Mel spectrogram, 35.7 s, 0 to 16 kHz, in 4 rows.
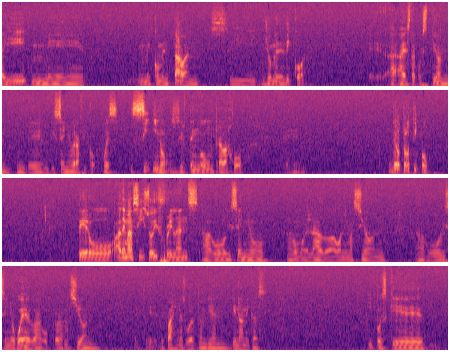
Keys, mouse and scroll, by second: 1.5 b, 2.2-4.5 drag, 8.8 e, 15.1-16.4 drag, 21.3 a, 22.1 b, 23.2-24.7 drag, 25.8-31.1 drag, 33.1-35.6 drag.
